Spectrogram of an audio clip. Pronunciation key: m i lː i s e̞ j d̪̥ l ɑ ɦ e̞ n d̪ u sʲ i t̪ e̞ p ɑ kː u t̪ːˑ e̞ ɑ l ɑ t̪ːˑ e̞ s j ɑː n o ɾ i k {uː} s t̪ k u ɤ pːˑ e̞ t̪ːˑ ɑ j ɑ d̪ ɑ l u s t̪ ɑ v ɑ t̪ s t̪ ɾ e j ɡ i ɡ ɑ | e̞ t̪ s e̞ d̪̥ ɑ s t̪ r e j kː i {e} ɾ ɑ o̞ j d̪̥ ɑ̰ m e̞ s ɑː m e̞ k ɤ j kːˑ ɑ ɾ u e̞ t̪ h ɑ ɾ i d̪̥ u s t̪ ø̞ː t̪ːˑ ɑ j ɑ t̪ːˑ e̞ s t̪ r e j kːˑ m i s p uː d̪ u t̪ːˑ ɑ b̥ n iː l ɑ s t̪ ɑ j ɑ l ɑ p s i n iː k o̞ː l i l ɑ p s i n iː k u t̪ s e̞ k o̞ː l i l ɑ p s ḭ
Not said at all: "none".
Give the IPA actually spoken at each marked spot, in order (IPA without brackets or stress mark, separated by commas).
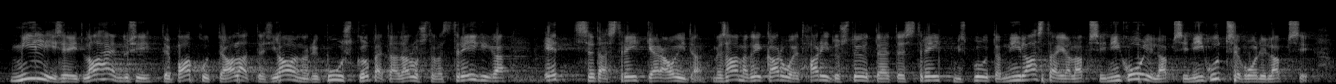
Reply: uː, æ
